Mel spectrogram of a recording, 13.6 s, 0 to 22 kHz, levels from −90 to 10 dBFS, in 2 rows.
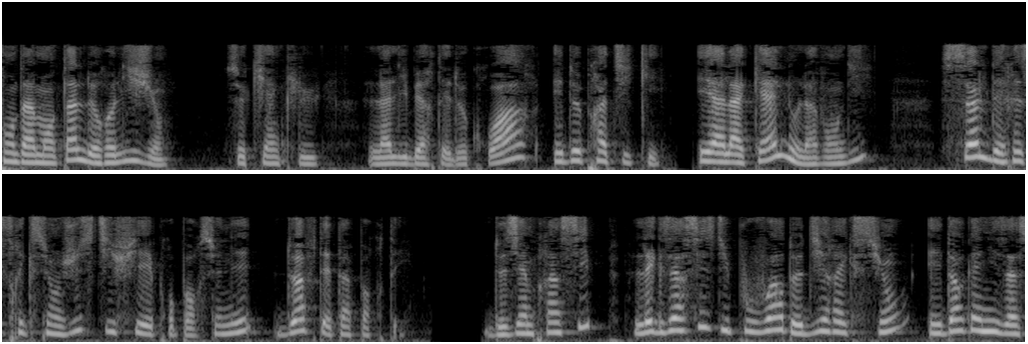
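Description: Throughout, the speech sounds rough and grainy, with noise between harmonics and a thin, synthetic top band, likely low-delay AAC compression at a bitrate around 32 kbps.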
